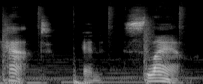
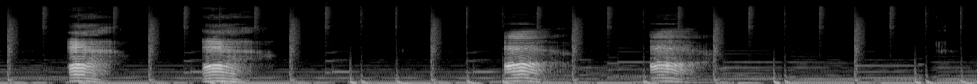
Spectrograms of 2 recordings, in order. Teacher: we spell it with one a like in hat and slam ah is very open and very front put the tip of your tongue inside your bottom teeth open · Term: front vowel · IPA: /æ/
